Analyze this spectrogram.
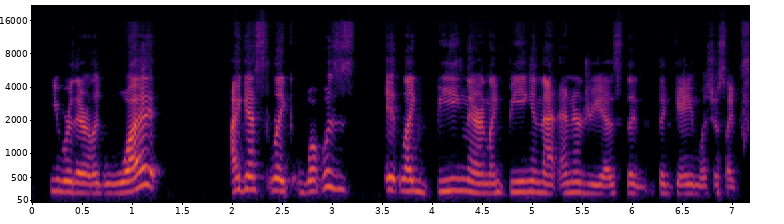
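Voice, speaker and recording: Her pitch fairly high with ordinary variation, a woman talks at a moderate pace. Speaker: podcast host. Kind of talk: casual chat. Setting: video podcast on laptop. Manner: halting.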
